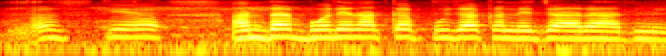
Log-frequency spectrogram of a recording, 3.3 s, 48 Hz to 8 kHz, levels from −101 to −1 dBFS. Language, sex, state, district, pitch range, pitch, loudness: Hindi, female, Bihar, Araria, 245-275 Hz, 265 Hz, -16 LUFS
